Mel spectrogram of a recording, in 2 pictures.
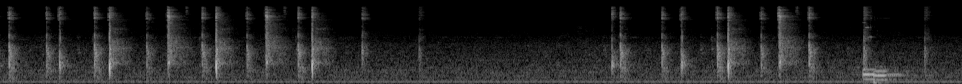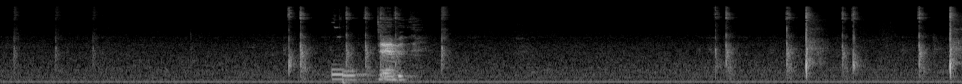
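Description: A ping-pong ball clicks back and forth between paddles and a table in quick bursts.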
